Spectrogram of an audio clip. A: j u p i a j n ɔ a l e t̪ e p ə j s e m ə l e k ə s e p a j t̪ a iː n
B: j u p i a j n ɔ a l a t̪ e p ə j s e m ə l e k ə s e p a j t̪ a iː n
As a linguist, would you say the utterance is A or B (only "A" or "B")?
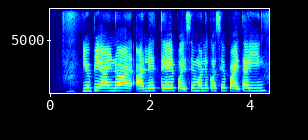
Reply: A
